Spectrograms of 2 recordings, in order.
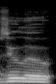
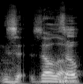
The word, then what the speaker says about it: Zolo: Well, even leading up to that, when he picks up Zulu in the car. Yeah. Did I say it wrong? Zolo.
